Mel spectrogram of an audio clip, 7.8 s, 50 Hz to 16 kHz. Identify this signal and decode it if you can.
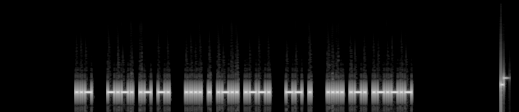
Morse code, heard as a keyed tone, about 34 wpm, 700 Hz. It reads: U CAN HELP ME HR.
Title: Sentences from Top 200 Words and Abbreviations 35wpm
